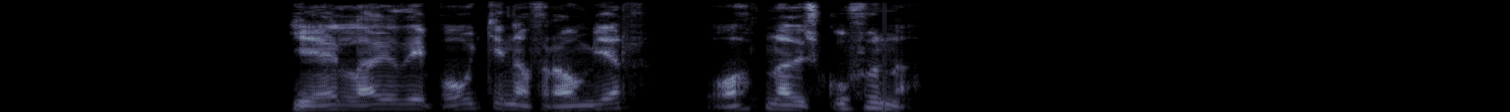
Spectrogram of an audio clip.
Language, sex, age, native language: Icelandic, male, 60-69, Icelandic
